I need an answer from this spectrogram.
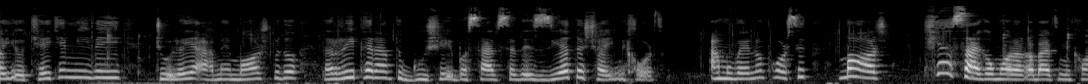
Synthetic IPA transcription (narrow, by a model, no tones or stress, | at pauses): ɒjocʰejcʰemiveiː | d͡ʒolojeʔæmemɒːɾd͡ʒbud̪oripʰeɾæmt̪ʰuɡuːʃeibɒːsæɾsæd̪ezijɒːd̪̚ːɛt͡ʃɒːimixo̞̰ɾd̪̥ | ʔæmːɔve̞ɾnopʰo̞ɾsiːd̪̥̚mɒɾd͡ʒ | cʰiæzsæɾɡɒmoɾɒːɣe̞bæt̪ʰmiːkʰon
